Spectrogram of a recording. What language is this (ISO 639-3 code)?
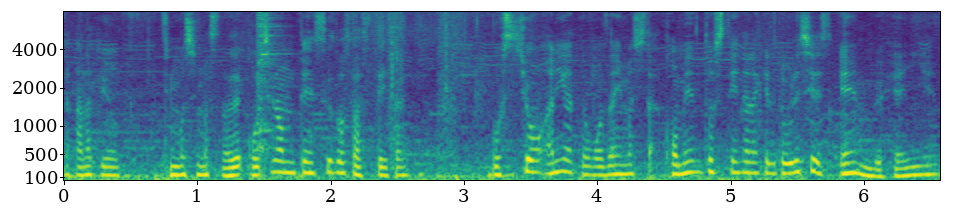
jpn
